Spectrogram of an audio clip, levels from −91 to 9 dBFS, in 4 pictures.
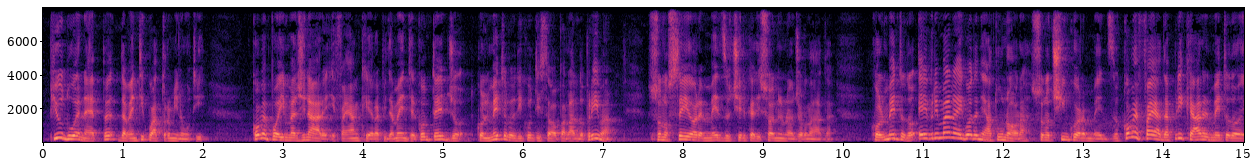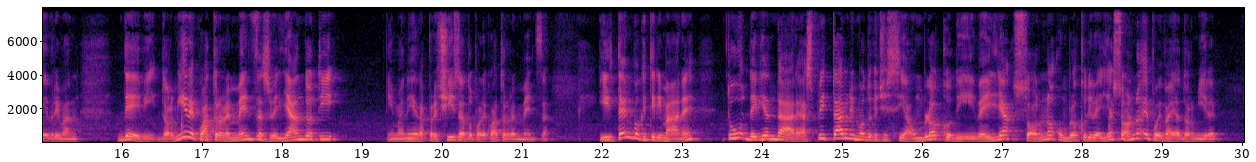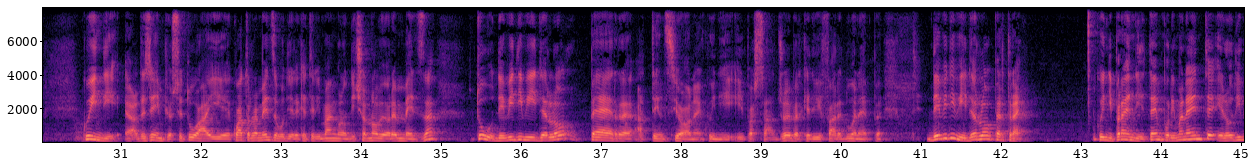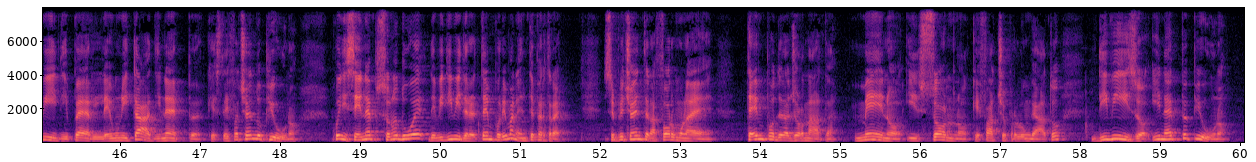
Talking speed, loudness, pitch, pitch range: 185 wpm, -22 LUFS, 155 Hz, 125-195 Hz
